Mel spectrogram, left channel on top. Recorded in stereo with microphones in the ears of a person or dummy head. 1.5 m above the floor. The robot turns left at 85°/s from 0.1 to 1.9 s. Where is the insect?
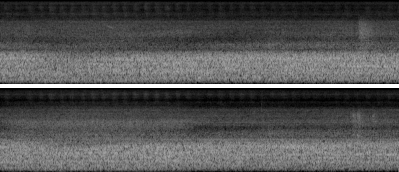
10° right (ahead or behind), 0.8 m; by 4.0 s centre (ahead or behind), 0.8 m.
